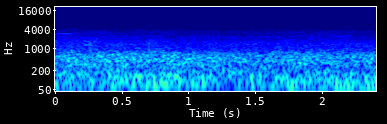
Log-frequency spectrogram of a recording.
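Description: Steady low rumble of cricket-ground ambience under a television broadcast, an even background noise with no clear single event.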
